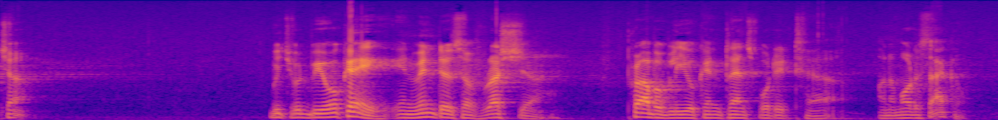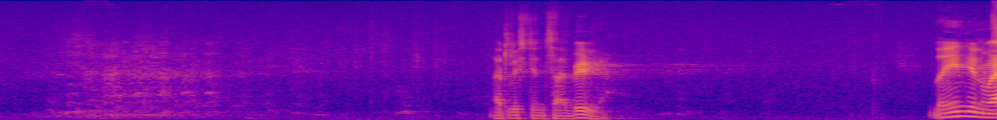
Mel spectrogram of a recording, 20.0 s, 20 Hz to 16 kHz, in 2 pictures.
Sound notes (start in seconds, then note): 10.3 laughter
